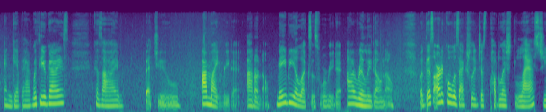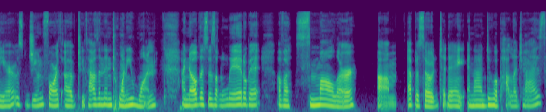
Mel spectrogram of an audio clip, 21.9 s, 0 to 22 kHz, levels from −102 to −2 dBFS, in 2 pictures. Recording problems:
rain or running water; faint; throughout; 25 dB below the speech

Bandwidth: 14.5 kHz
